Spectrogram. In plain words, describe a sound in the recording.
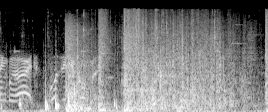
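Wooden boards crack and splinter as a barricade is torn down.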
